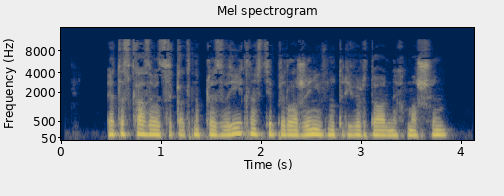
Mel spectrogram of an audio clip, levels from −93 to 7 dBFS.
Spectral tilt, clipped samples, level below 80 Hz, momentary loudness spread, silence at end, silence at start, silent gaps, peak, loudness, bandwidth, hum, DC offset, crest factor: -7.5 dB/octave; under 0.1%; -42 dBFS; 6 LU; 0.25 s; 0.45 s; none; -2 dBFS; -17 LUFS; 11.5 kHz; none; under 0.1%; 14 dB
